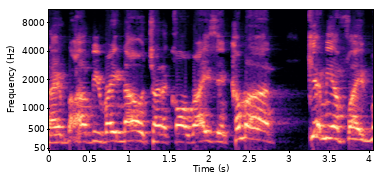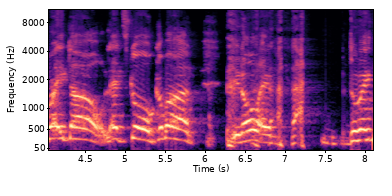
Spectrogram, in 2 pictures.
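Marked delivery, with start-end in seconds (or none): 2.3-5.9 high, urgent shouted plea for a fight; acted fired-up fighter calling out, much higher; eager demand. Acts out begging promoter for fight.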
